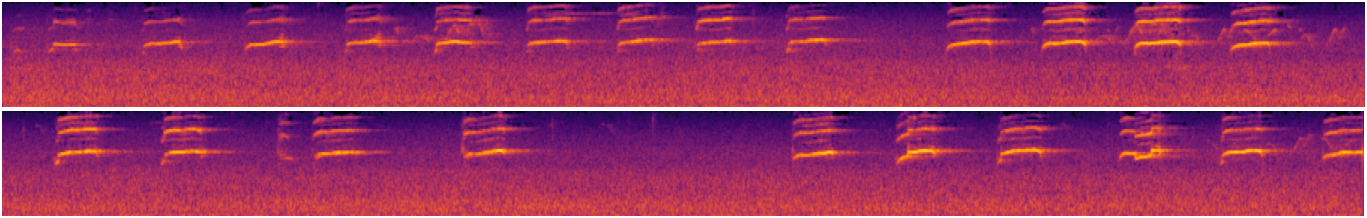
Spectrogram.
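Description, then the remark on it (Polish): An osprey calls in a long series of sharp, whistling high-pitched squeals, repeated in quick rhythmic bursts with brief pauses, clear over a soft background hiss. “Rybołów ma specyficzny głos, taki jakby gwizd, pisk.”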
